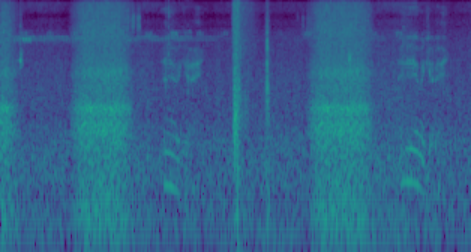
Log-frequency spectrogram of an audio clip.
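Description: A jetpack thruster hisses in short bursts.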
